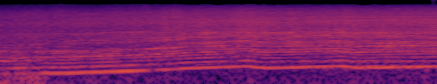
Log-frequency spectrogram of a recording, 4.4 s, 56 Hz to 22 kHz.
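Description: Formula 1 cars in the F1 24 racing game accelerate hard on a restart after a green flag at the Saudi Arabia round, engines rising steadily in pitch through the gears, loud and continuous with no talk.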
